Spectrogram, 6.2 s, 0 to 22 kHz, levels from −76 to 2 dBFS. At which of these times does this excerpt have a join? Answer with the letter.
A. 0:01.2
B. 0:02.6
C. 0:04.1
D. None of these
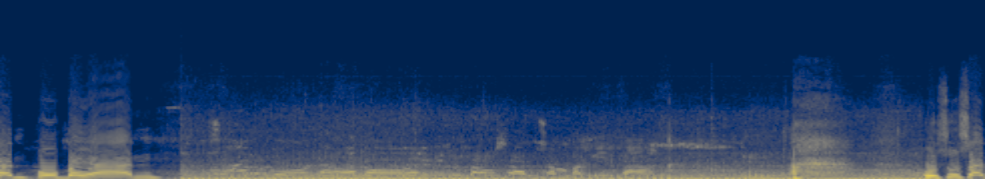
A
